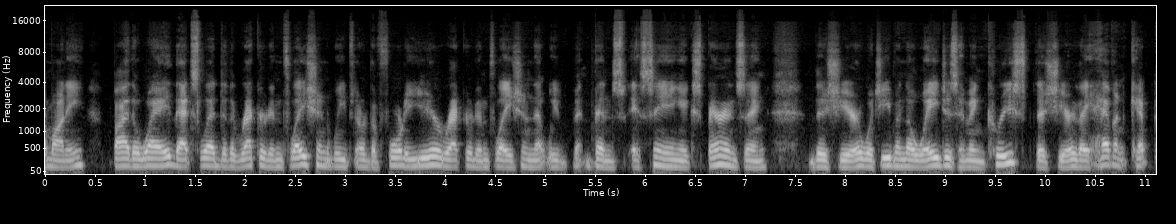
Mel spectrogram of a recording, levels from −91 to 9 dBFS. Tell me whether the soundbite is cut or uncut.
uncut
